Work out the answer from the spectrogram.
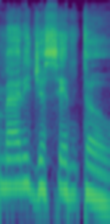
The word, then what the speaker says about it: Manny Jacinto: Pero ang pronunciation, Manny Jacinto.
